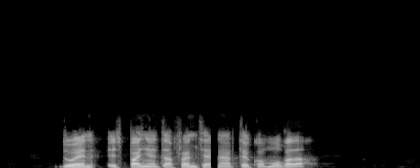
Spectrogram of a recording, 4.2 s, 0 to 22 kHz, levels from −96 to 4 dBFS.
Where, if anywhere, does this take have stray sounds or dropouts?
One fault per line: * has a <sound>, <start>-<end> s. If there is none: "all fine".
* has a dropout, 2.1-2.2 s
